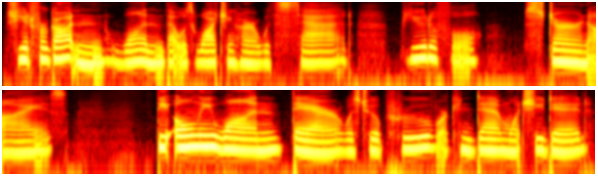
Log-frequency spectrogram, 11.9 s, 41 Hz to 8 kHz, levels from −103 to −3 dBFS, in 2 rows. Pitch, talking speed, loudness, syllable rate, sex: 190 Hz, 120 wpm, -19 LUFS, 3.7 syllables/s, female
